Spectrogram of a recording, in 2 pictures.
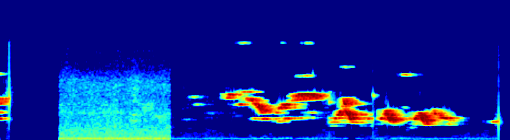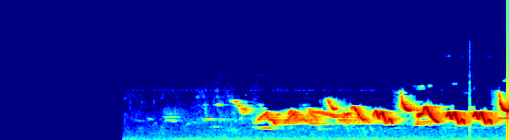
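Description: Gray-cheeked thrush singing: two high phrases, the first about two seconds in tumbling downward in pitch, the second near the end a fast run of short rising notes.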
